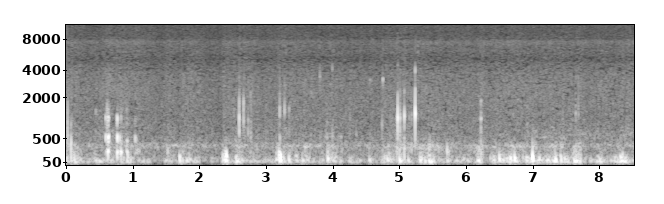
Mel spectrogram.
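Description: Low, irregular gurgling and rumbling with scattered bubbly pops over quiet background; active bowel sounds, ordinary stomach growling after eating.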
